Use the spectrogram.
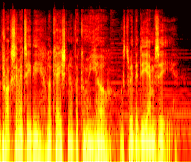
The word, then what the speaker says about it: Kumiho: In Japanese, you've probably heard of it as Kitsune, though in Korean, it's pronounced Kumiho.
